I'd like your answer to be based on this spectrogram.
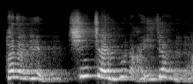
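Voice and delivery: high-pitched exasperated plea; retold pleading complaint; frustrated prayer. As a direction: protest to God, acted out. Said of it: "또 답답해요".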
